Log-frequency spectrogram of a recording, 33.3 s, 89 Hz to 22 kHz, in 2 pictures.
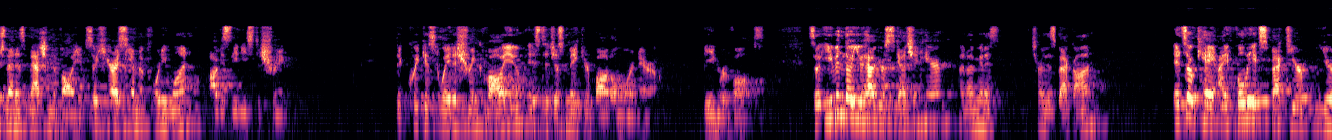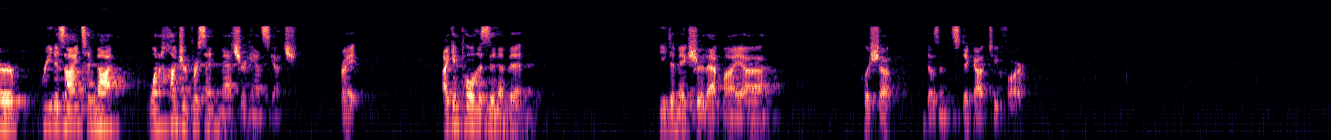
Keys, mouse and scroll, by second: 2.4 click, 5.6 right click, 6.4 click, 7.5 alt+n, 10.2 scroll down 1, 10.6 alt+v, 12.2 right click, 12.8 click, 17.0-19.1 drag, 23.2 click, 23.8 scroll down 1, 25.8-29.8 drag, 30.1-31.2 scroll up 1, 31.2-31.7 scroll up 1, 31.7-32.3 scroll down 1, 32.3 click.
